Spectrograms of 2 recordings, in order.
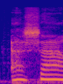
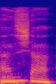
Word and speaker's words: Assa: Acha, on dit. Acha, ouais. Acha. Okay. Bon, t'inquiète, ça s'écrit Assa, je t'en veux pas.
